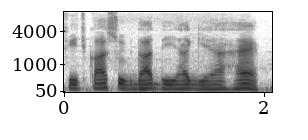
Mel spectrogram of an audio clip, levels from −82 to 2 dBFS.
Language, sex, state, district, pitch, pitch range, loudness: Hindi, male, Bihar, West Champaran, 110 Hz, 110-120 Hz, -18 LUFS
